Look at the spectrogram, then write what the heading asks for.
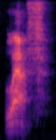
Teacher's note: Que ela tem um som que para o português parece que é um som de F, mas ela termina com GH.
